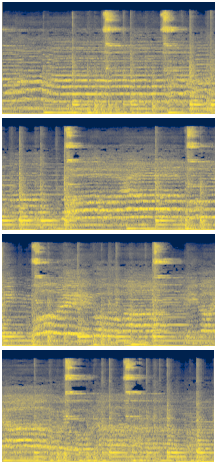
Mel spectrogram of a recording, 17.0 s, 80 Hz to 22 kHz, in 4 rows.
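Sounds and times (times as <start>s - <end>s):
men singing devotional chant: 0.0s - 17.0s
hand drum: 1.0s - 12.3s, 13.3s - 17.0s
sharp ringing strikes: 2.0s - 3.8s, 5.5s - 6.2s, 7.9s - 9.9s, 11.6s - 12.3s, 14.0s - 16.0s.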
